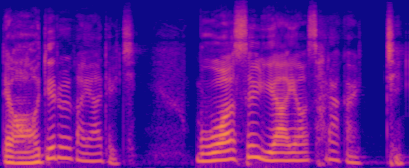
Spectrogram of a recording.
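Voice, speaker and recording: Animated preaching man. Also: sits high, unhurried, gravelly. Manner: animated preaching with sudden loud rises and soft drops; asks the congregation questions. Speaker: pastor. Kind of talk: sermon.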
